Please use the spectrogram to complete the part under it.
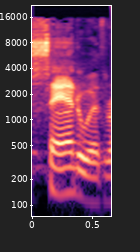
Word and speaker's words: Sandwith: You can find her at Liz Sandwith, right? – Yep. – Liz Sandwith. And it's spelled, LizSandwith, right? Sandwith, WITH.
